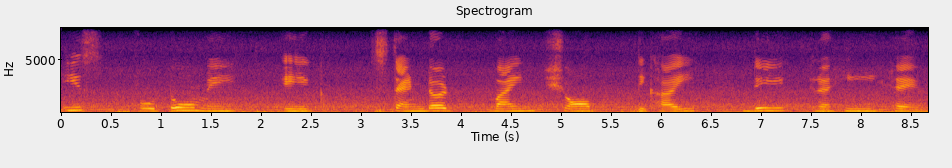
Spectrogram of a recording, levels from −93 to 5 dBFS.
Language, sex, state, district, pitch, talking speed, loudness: Hindi, female, Madhya Pradesh, Dhar, 205 Hz, 75 wpm, -16 LUFS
